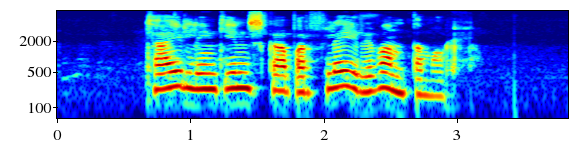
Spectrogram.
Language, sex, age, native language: Icelandic, female, 50-59, Icelandic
